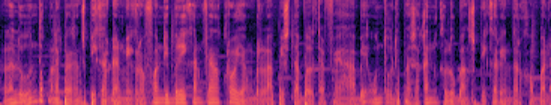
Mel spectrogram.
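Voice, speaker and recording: A man's voice: low-pitched, darkish tone. A man narrating a scripted gadget review as a product reviewer. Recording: music behind the voice. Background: music.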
